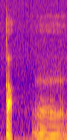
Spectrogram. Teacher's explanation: C'est une espèce de K qui se prononce plus en arrière dans la bouche que le K. · cette consonne est une uvulaire, une occlusive uvulaire, c'est le son Ka, ça se prononce Ka.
